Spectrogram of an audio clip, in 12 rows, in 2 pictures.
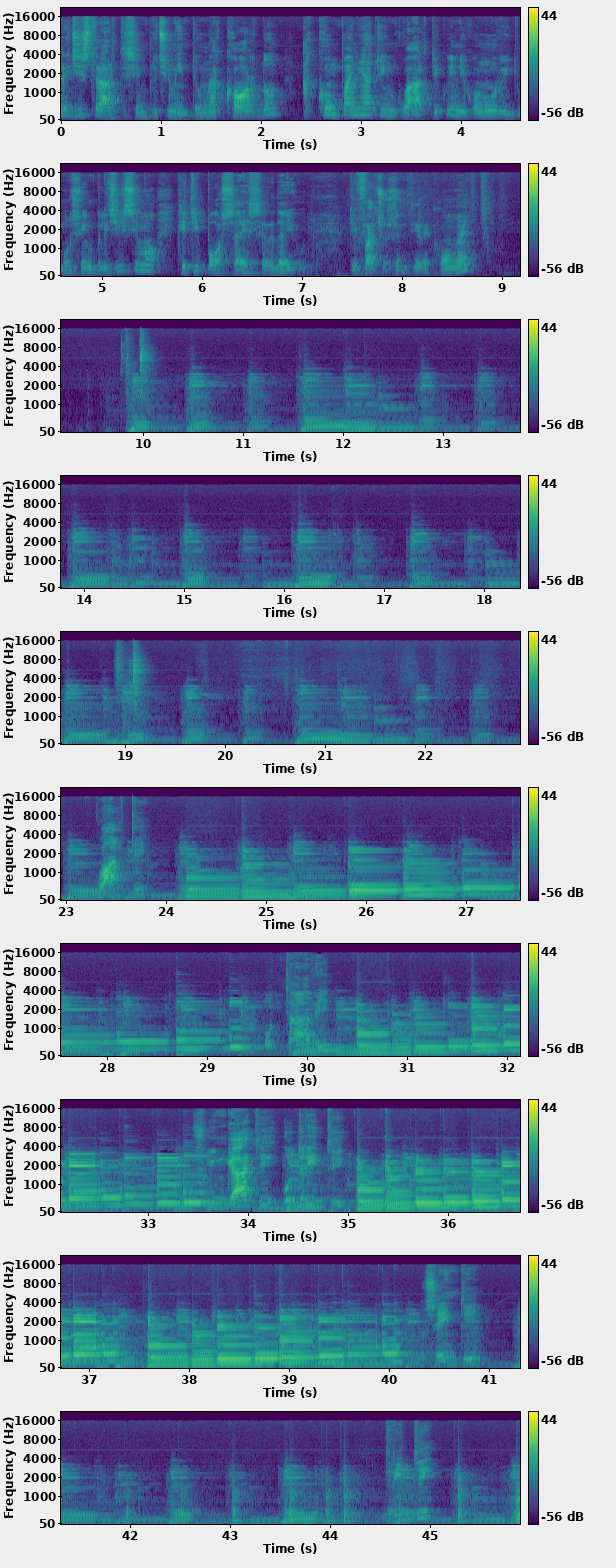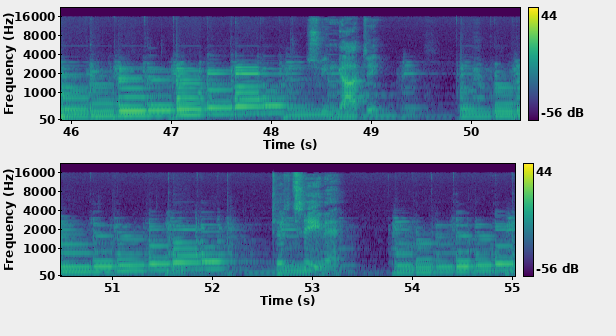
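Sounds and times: jazz guitar scale runs: 0:09.6 - 0:40.7, 0:41.3 - 0:55.0.

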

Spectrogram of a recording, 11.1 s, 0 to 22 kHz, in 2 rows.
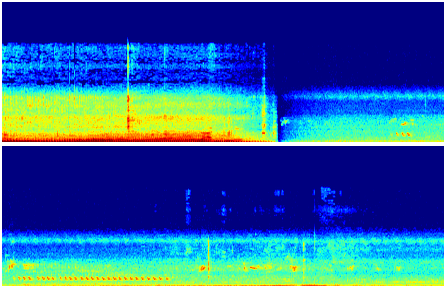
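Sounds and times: motor scooter engine drone: 0:00.0 - 0:03.4.

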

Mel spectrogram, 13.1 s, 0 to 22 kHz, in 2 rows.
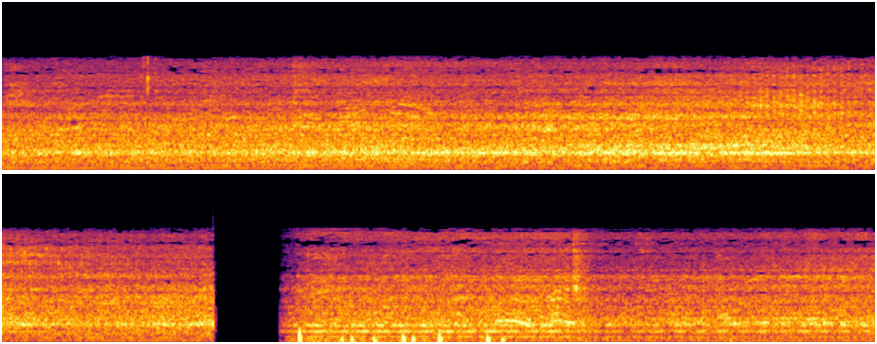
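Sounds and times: outdoor background noise: 0:00.0 - 0:13.0
engine idling hum: 0:06.0 - 0:13.0.

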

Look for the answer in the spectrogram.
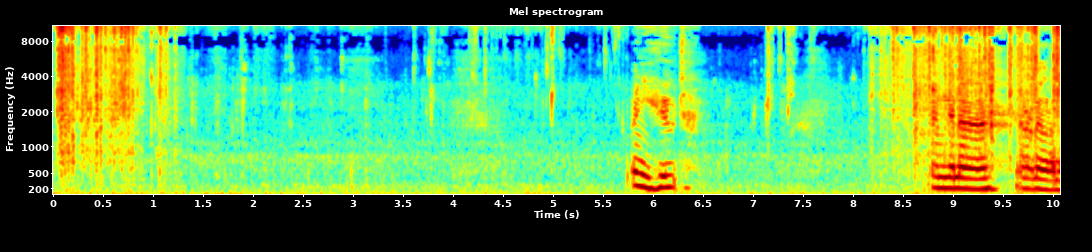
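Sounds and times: faint chewing: 0:00.0 - 0:05.8
woman speaking: 0:05.8 - 0:06.5, 0:08.7 - 0:10.0.

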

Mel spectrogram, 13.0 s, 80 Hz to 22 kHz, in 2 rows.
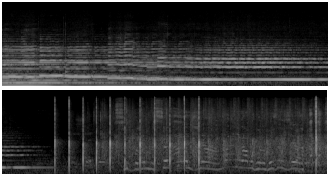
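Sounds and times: low synth bass: 0:00.0 - 0:04.2
clarinet holding a note: 0:00.0 - 0:07.4
hand claps: 0:07.6 - 0:13.0.

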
